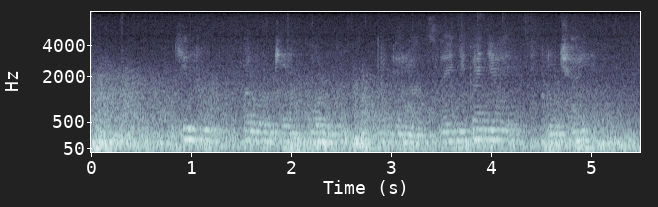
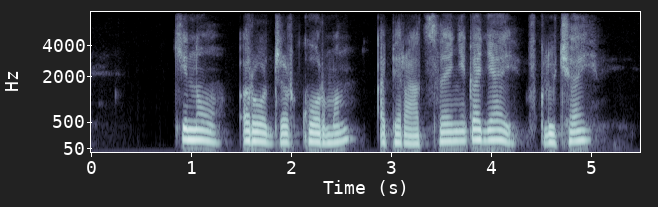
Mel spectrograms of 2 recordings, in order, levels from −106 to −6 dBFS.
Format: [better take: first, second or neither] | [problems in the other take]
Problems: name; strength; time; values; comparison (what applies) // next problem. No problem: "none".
second | background sound (Thunder / Rain); 3 dB above the speech // room echo; dies away in 0.8 s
